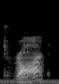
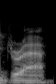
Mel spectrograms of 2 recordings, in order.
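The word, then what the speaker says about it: draught: a draft Stout okay this is the Texas version of how you say that how do you say that uh D drought yeah but it's supposed to be draft that's like the I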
